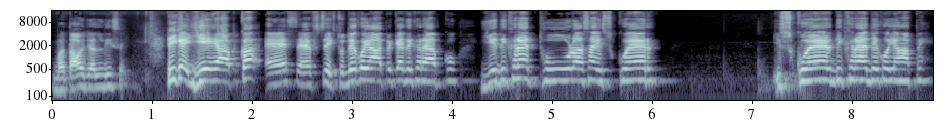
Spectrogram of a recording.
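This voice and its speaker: A man's voice: very high voice, steady tone, a bit bright. Chatty male teacher checking in often. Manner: keeps checking in with students, repeats key terms slowly; casual and chatty, explains while drawing on a board. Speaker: chemistry teacher. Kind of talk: online classroom lecture.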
